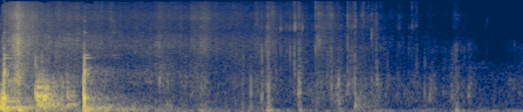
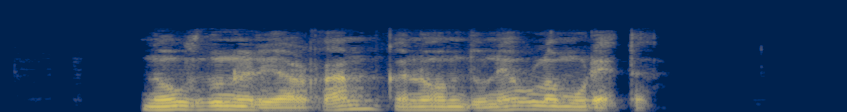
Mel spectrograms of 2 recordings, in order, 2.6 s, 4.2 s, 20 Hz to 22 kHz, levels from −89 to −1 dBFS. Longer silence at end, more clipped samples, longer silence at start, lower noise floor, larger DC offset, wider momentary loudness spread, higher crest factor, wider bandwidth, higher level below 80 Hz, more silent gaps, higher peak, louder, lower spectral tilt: second, 0.8 s vs 1 s; neither; second, 0 s vs 0.7 s; second, -48 dBFS vs -79 dBFS; neither; first, 24 LU vs 7 LU; about the same, 22 dB vs 18 dB; first, over 20 kHz vs 7.4 kHz; first, -38 dBFS vs -62 dBFS; neither; first, 0 dBFS vs -6 dBFS; first, -19 LUFS vs -22 LUFS; second, -5.5 dB/octave vs -7.5 dB/octave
